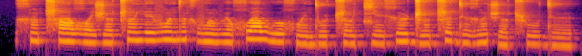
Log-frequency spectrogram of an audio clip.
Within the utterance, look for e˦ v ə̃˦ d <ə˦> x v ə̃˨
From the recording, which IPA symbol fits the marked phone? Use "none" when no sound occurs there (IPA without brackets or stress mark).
ə̃˦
